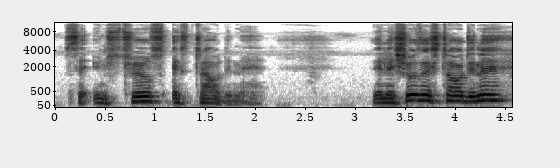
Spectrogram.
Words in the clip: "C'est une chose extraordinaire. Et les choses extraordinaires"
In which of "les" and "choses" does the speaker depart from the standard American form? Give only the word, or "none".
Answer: choses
